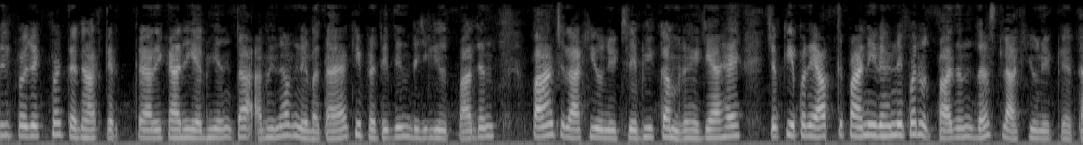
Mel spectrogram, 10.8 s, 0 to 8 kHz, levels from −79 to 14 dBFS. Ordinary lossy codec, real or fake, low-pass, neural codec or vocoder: MP3, 32 kbps; fake; 7.2 kHz; codec, 44.1 kHz, 3.4 kbps, Pupu-Codec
